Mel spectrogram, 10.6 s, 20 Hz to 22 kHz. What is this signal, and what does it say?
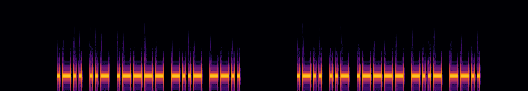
Morse code, heard as a keyed tone, about 21 wpm, 700 Hz. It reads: LU1XZ LU1XZ
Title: DXCC-100 Call Signs - 5 Characters - Repeated 2x - 22wpm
